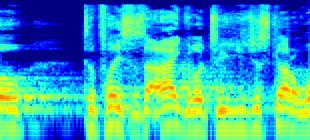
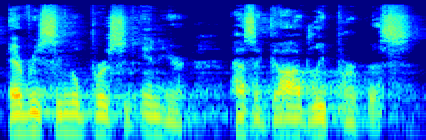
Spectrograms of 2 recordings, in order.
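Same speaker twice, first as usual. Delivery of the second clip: ordinary talk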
